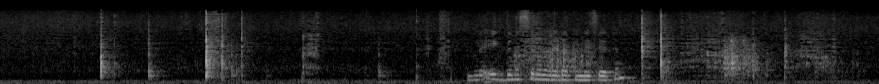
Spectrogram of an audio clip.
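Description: Chopped vegetables drop and patter into a hot pan.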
